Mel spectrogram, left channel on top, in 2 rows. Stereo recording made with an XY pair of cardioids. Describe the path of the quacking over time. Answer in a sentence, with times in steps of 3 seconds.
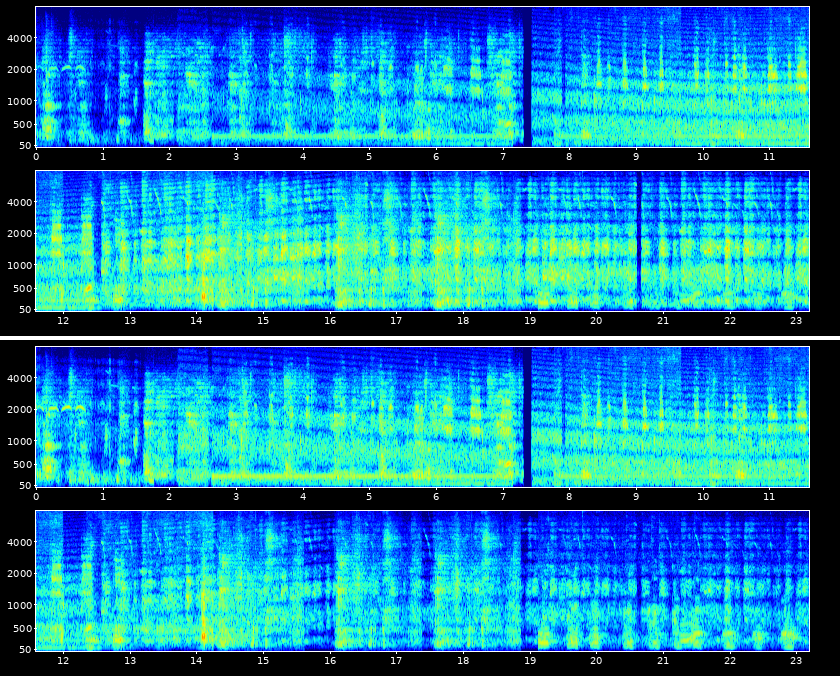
You can hear the quacking on the right from 0 s, in the centre from 9 s and on the left from 12 s.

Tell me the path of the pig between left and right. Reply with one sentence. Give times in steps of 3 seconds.
You can hear the pig on the right from 0 s, in the centre from 12 s, on the left from 15 s, in the centre from 18 s and on the right from 21 s.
